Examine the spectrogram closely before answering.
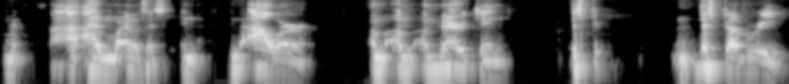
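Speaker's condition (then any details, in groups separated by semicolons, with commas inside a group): Down syndrome; gave TEDx talk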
